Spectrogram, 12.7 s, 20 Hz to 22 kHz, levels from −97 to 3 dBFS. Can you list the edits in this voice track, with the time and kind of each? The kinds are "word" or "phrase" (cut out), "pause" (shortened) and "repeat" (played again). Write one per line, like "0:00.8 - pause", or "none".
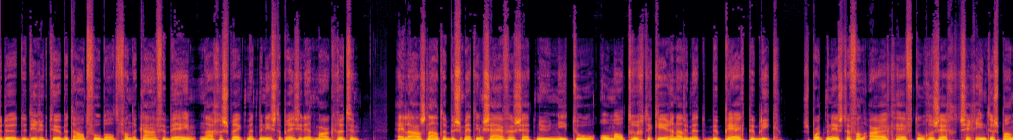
0:08.5 - phrase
